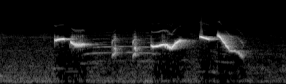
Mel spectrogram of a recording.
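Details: Orange-headed thrush singing, used to coax a caged bird into song: a rich run of sweet whistles, rising and falling, with warbled twists and a final downward slur.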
